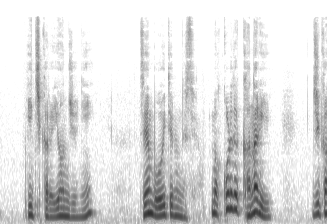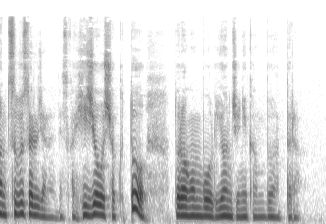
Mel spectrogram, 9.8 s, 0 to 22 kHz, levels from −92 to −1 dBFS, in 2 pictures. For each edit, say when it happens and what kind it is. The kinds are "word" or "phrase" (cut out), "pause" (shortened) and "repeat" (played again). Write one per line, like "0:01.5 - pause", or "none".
0:03.1 - pause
